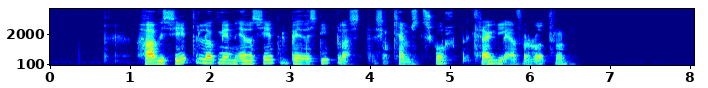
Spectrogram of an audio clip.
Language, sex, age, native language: Icelandic, male, 20-29, Icelandic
